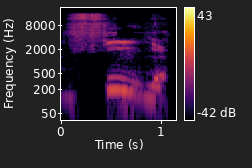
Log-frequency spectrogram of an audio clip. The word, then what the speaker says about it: fille: La fille. En francés, cuando doble L está precedido de una I, se pronuncia Y. Así que esto no se pronuncia la fille, se pronuncia la fille.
